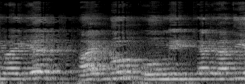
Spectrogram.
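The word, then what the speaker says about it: hypnopompic: सही प्रोनाउंसिएशन की बात, हाइप्नोपोमिक।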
